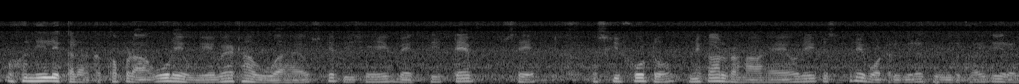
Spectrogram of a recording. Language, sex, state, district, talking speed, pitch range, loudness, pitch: Hindi, male, Goa, North and South Goa, 175 wpm, 110-145 Hz, -28 LUFS, 125 Hz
